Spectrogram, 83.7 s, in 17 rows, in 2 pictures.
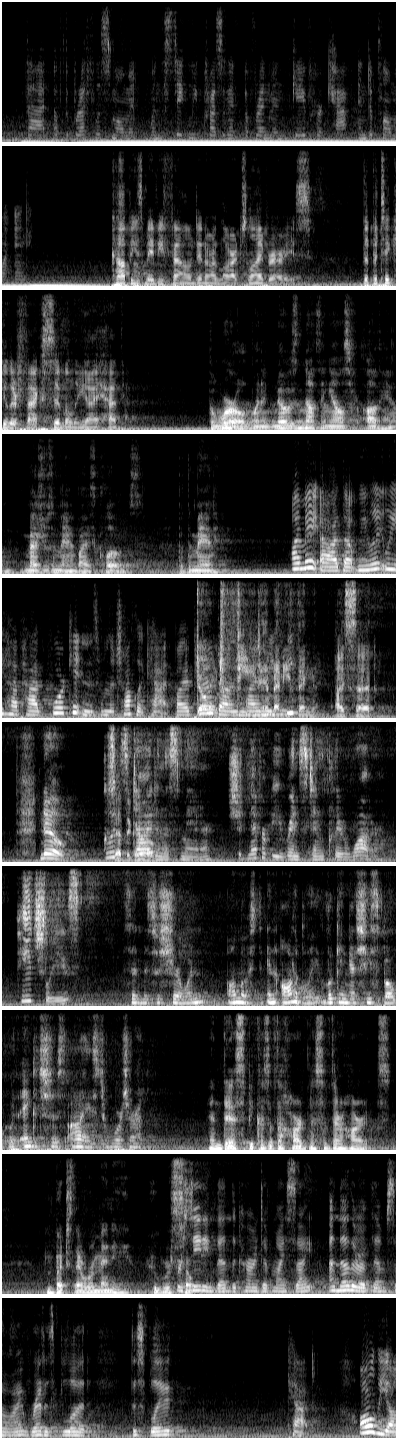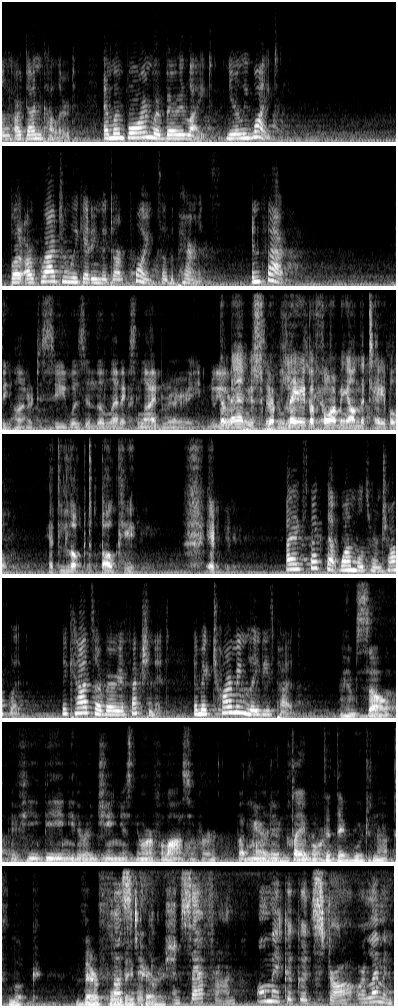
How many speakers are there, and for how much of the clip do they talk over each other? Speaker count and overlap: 9, about 7%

